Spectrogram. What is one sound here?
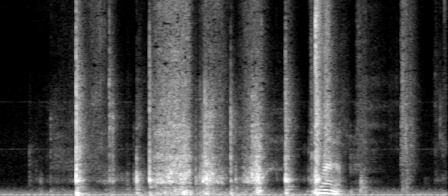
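A paper trimmer blade slides and slices through card.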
